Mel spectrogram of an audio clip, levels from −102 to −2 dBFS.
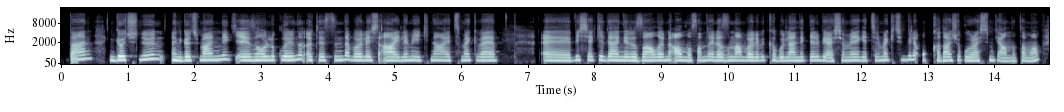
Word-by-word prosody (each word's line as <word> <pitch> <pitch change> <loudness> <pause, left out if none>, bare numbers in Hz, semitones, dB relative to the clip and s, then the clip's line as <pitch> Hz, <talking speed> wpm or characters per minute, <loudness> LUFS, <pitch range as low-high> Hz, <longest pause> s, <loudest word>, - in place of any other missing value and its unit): ben 285 +4 +2 0.2
göçlüğün, 230 +6 +3
hani, 210 -3 +4
göçmenlik, 225 +5 +1
eee, 215 -1 +3
zorluklarının 225 +4 +2
ötesinde, 220 +2 -1
böyle, 210 0 +2
işte, 210 - -3
ailemi 200 +1 +2
ikna 210 +1 -3
etmek 210 +1 -5
ve, 205 0 +1 0.7
eee, 195 -1 +1
bir 225 - 0
şekilde, 220 0 -2
hani, 210 -1 +3
rızalarını 200 +2 +2
almasam 195 -1 +1
da - - 0
en 210 - 0
azından, 200 0 0
böyle, 200 0 +1
bir 210 - -4
kabullendikleri 200 0 -2
bir 205 - +2
aşamaya 195 +2 -1
getirmek 205 +2 -4
için 220 0 -9
bile 250 +1 -2
o 205 - -5
kadar 200 +1 0
çok 205 0 -8
uğraştım 195 +2 -1
ki 200 -2 -4
anlatamam. 180 +3 -3
210 Hz, 145 wpm, -24 LUFS, 200-220 Hz, 0.7 s, hani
